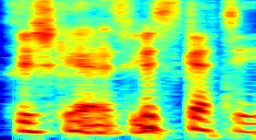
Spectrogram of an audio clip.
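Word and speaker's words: Fischetti: Fisceti.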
